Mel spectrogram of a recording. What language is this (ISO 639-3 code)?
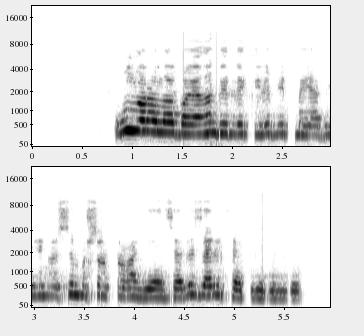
bak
